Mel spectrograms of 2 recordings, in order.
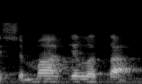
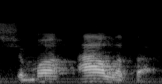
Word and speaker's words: Shema Alata: I know when you hear people, different people do the greeting to the sisters, they say Shema Ilata. No, that is improper. It's Shema Alata. I is that second vowel sound.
